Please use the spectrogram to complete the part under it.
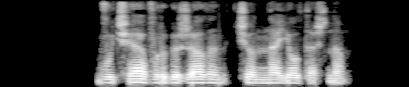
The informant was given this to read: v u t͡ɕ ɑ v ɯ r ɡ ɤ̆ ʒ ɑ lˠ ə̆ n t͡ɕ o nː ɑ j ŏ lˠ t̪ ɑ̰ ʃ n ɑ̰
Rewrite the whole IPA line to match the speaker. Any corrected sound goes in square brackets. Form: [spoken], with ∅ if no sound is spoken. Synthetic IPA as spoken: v u t͡ɕ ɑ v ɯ r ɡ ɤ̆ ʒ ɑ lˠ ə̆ n t͡ɕ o nː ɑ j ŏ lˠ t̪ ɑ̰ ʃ n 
